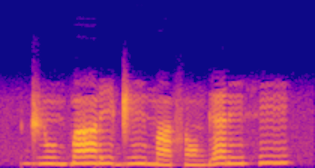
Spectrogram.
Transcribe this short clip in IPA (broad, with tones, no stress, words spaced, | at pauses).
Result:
d͡ʒũ˧ɡ͡bã˦ ɾi˦˨d͡ʒĩ˧mã˨sɔ̃˨ ɡɛ˨˦ɾĩ˧hĩ˦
